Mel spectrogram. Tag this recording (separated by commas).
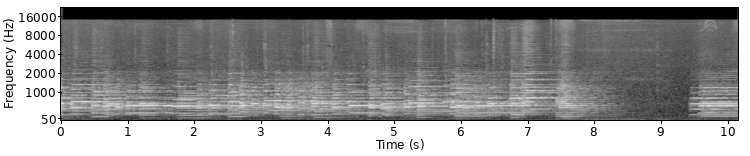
playing bassoon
